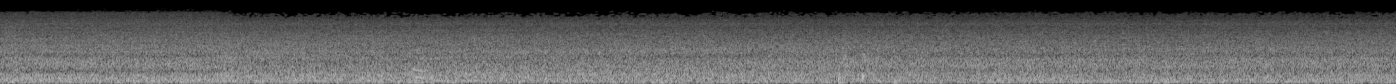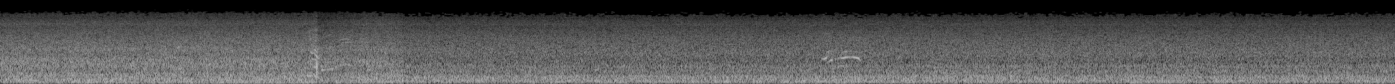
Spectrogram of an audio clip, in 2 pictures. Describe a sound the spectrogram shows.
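A stream rushes and babbles over rocks.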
